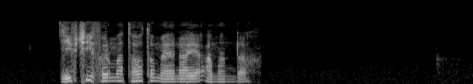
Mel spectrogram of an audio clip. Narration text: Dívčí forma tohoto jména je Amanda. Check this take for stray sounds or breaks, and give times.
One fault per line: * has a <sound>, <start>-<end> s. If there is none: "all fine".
all fine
